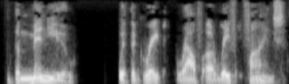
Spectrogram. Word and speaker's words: Ralph: I almost said Ralph. Barry Rose, how awesome is this fucking movie? – Well, it is spelled Ralph, so you got to get it. – But it's pronounced Rafe.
